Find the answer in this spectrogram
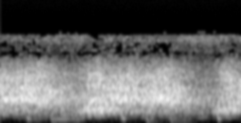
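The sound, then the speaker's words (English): A packed capacity arena crowd roars steadily for Sergeant Slaughter, a dense wall of cheering with rhythmic chants of "USA!" pulsing through it, loud and continuous without a break. “And this capacity crowd, listen to him.”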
